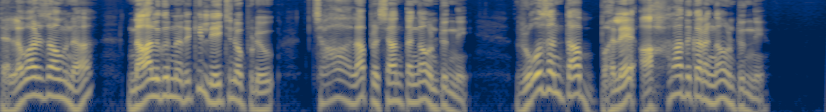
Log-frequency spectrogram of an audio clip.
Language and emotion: Telugu, happy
